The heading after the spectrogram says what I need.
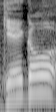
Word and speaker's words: GGL: Gaming. Giggle. Pronounced Giggle.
